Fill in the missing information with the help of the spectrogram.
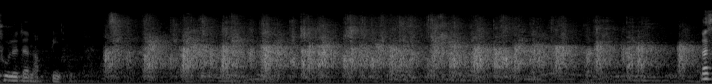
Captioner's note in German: Beifall BÜNDNIS 90/DIE GRÜNEN und CDU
